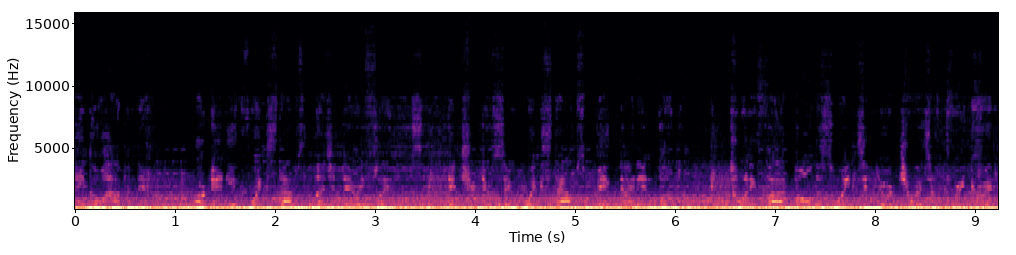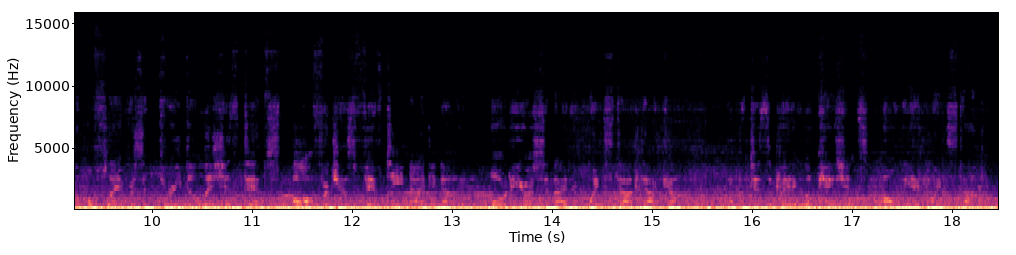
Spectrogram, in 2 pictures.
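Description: Steady engine and road noise inside a vehicle's cab at highway speed, with a radio playing underneath.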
